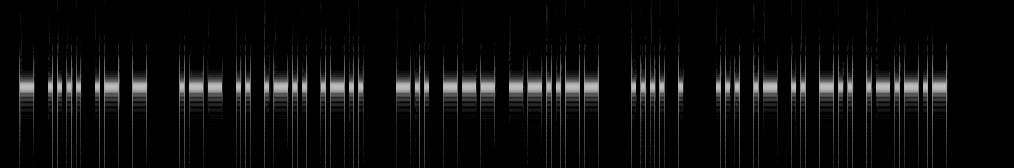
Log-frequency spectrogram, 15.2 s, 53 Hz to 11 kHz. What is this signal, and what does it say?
Morse code, heard as a keyed tone, about 17 wpm, 700 Hz. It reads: THAT WILL DO, HE SAID.
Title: Sentences from Top 100 Words 17wpm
